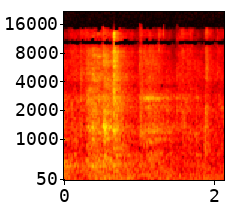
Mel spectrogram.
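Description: Faint bird calls, with a couple of light clicks.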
